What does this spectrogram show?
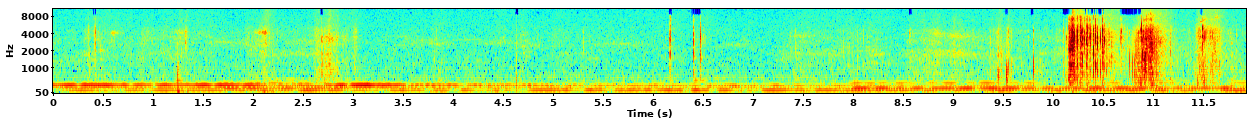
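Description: A low steady hum with faint clicks and a burst of broadband noise near the end, with no animal calls.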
